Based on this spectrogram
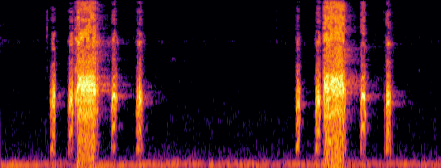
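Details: Wild hen red junglefowl calling for a mate, giving two similar cackling phrases: a few short clipped notes, a long harsh screech, then more clucks, repeated after a pause of about one and a half seconds.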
